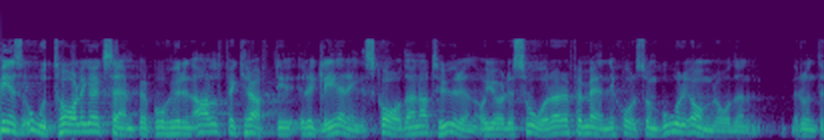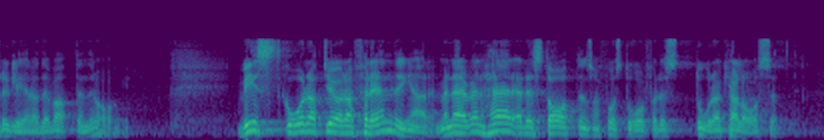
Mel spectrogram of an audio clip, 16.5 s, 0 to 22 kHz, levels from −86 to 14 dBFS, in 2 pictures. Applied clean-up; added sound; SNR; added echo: none; none; none; none.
